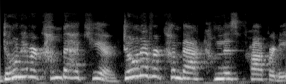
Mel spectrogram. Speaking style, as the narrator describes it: he was screaming at Eddie saying

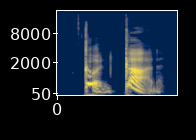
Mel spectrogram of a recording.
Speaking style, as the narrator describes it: cried the stricken father

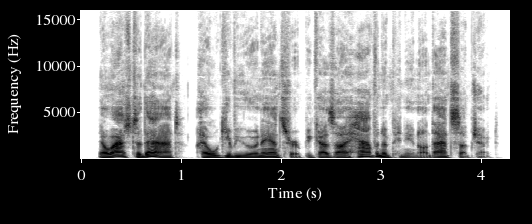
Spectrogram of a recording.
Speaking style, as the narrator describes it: quickly answered

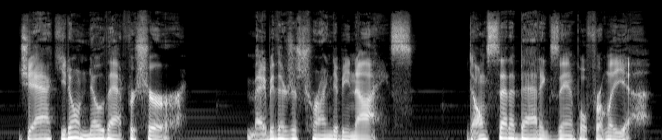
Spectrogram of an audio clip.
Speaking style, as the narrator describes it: say in a stern tone

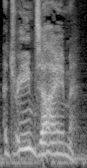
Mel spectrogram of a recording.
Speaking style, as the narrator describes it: the old man gasped finally

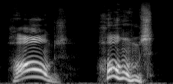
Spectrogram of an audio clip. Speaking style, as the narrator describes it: I cried

